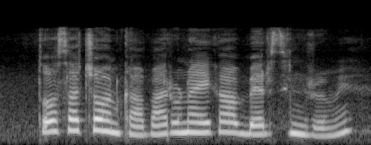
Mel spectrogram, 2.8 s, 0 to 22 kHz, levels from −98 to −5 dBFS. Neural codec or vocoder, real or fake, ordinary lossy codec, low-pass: none; real; AAC, 64 kbps; 10.8 kHz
